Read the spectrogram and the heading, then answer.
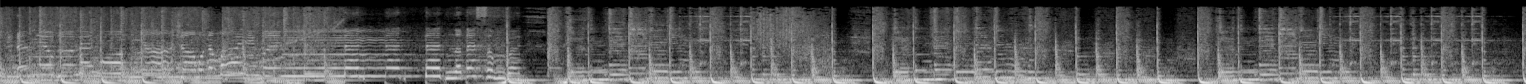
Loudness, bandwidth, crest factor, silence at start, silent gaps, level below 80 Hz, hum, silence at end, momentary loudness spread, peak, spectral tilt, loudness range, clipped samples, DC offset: -15 LUFS; 16 kHz; 12 dB; 0 s; none; -22 dBFS; none; 0 s; 2 LU; -2 dBFS; -5 dB/octave; 1 LU; under 0.1%; under 0.1%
